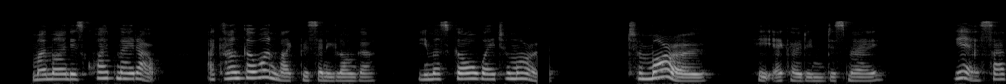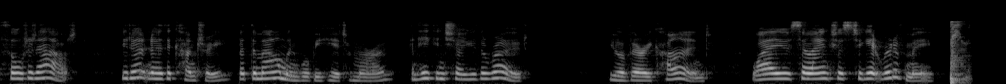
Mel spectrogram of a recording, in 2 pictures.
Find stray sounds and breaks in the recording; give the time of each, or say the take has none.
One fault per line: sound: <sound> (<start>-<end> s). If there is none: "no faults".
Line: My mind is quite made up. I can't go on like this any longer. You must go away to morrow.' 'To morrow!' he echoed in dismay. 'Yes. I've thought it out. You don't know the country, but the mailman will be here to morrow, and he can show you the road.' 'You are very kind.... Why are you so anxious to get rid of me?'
sound: dropout (5.4-5.5 s)
sound: thud (19.6-19.8 s)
